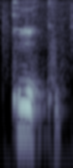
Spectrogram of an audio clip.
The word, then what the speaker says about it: coco: é o mesmo caso se você ver a palavra tá escrito sem acento a sua pronúncia é coco se você vê com acento o acento indica que aquela palavra é oxítona e aí você vai pronunciar cocô beleza ai ai que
